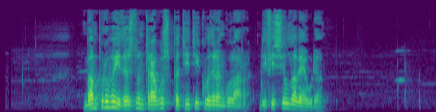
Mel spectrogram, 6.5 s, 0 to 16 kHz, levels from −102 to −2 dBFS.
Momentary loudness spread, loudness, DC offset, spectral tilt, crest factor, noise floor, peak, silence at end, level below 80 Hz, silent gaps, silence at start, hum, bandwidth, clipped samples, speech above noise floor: 11 LU; -25 LUFS; under 0.1%; -4.5 dB/octave; 22 dB; -78 dBFS; -6 dBFS; 1.7 s; -78 dBFS; none; 1.25 s; none; 11.5 kHz; under 0.1%; 53 dB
